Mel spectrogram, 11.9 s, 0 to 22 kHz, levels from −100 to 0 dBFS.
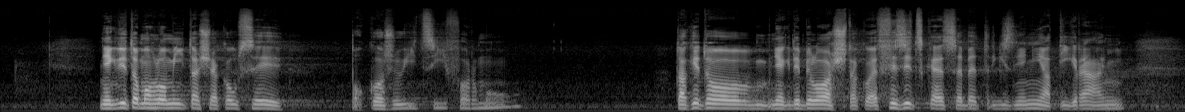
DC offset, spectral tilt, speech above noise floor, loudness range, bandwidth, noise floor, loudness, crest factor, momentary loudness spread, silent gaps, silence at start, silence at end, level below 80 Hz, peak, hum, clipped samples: under 0.1%; -3 dB/octave; 38 dB; 12 LU; 16.5 kHz; -74 dBFS; -35 LUFS; 28 dB; 16 LU; none; 1 s; 0.35 s; -84 dBFS; -10 dBFS; none; under 0.1%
